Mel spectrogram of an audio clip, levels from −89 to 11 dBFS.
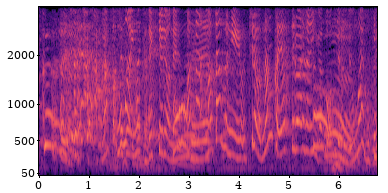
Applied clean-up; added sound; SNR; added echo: none; Liquid; 16 dB; none.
